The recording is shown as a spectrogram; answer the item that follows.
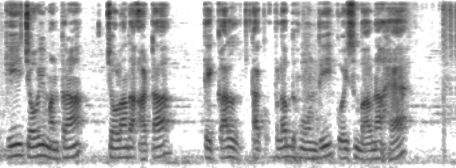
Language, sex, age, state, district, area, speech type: Punjabi, male, 60+, Punjab, Pathankot, rural, read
